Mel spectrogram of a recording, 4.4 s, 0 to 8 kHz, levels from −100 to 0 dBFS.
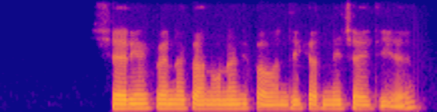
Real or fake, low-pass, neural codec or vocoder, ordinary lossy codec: real; 7.2 kHz; none; Opus, 24 kbps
